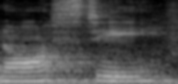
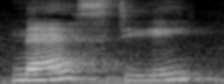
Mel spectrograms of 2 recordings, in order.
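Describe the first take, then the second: First: It is said with a non-American pronunciation. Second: It is said with an American pronunciation. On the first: "nasty is whatever" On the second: "I feel like is the American way of saying it"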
